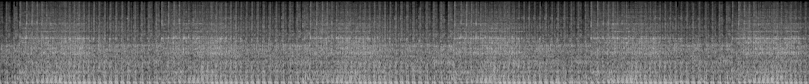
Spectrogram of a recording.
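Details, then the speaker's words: Snowblower small engine surging at idle, rising and falling about every second and a half; owner hopes cleaning the air intake will fix it. "It's surging when it's idling, and we're going to see what we can do to fix it."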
